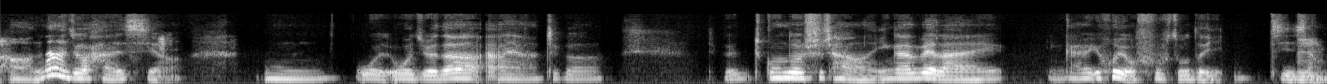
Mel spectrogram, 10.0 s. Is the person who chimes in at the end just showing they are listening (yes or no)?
no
